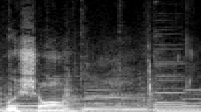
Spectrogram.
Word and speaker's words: Bushong: coming up on bushong i think i saw you pronounce it bushong b-u-s-h-o-n-g and that's five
